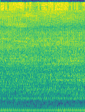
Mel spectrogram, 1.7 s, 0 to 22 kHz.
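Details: 2004–2008 Acura TL Type S (Honda 3.2/3.5 V6) at idle after replacing the knock sensors, knock sensor wire, intake plenum gasket and injector O-rings. Smooth, even low hum with no ticks, hisses or misses. No fuel or vacuum leaks; normal idle.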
